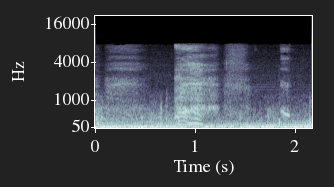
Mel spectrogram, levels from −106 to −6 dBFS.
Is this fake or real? real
